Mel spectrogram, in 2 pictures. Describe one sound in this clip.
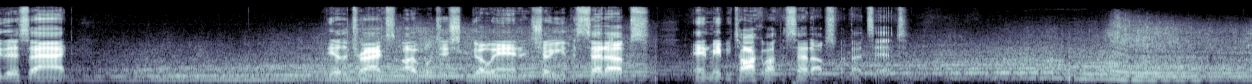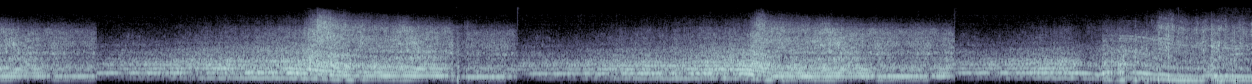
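A racing car engine roars at high revs, rising steadily in pitch and dropping sharply with each gear change.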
